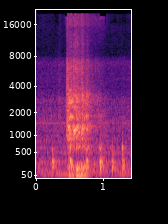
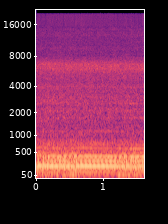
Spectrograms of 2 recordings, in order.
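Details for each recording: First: 2015 BMW S1000RR after engine swap from crashed bike, intake cleaned with foam cleaner: short starter spin with soft compression thumps but no catch; cranks without starting while the cleaner residue clears. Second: 2015 BMW S1000RR after an engine swap, started again after topping up fluids: holds a steady idle, then revs up and drops back cleanly with no knocks or rattles; normal running.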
